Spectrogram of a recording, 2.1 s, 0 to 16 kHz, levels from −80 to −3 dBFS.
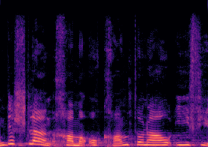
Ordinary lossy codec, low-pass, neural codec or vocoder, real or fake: none; 14.4 kHz; vocoder, 44.1 kHz, 128 mel bands, Pupu-Vocoder; fake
